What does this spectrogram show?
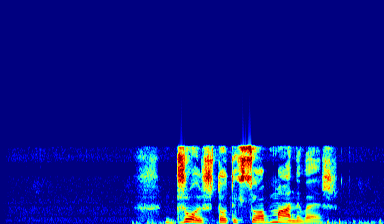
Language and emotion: Russian, angry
